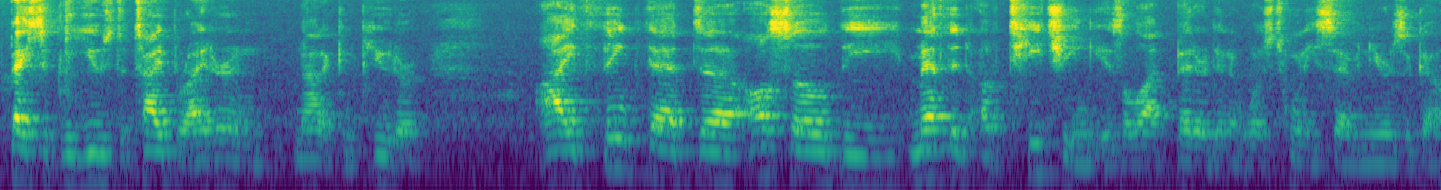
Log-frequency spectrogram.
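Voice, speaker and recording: A man in his fifties with a fairly low voice gives interview answers for a student newscast. He is earnest and halting, often repeating himself. The room is echoey, with faint noise behind him. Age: 50s. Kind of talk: student-made news interview. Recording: roomy echo, faint background noise.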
